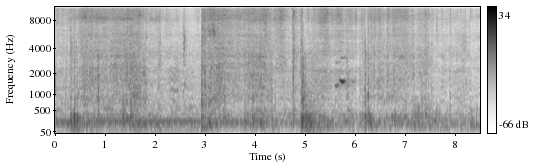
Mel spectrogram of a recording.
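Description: BMX bike riding a quarter-pipe ramp: tyres rolling across the ramp with a low hum, and several sharp knocks as the wheels hit the ramp, the first about three seconds in and more around five to six seconds.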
